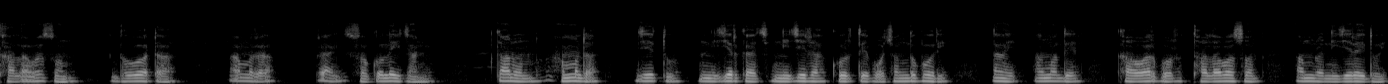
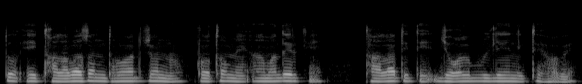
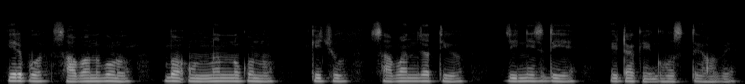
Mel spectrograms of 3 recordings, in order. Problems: none marked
